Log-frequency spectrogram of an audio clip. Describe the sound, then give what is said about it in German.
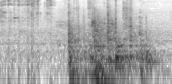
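A workshop door being unlocked from outside with keys: metallic jingling and scraping, then a clunk as the door is unlocked and starts to open, fairly loud, with no voices. “Auf einmal wird die Tür von außen aufgeschlossen.”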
